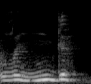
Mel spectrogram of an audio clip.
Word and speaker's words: ring: Now, we don't really pronounce the g, do we? We don't say, can you pass me that ring? Okay, we would just say ring.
